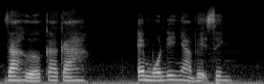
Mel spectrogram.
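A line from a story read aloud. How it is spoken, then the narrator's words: Quiet voice. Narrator (Vietnamese): Tang Chỉ nhỏ giọng nói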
